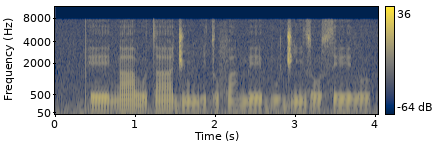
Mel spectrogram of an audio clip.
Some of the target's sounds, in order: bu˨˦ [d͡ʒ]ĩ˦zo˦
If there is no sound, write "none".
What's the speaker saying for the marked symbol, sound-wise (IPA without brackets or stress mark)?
d͡ʒ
